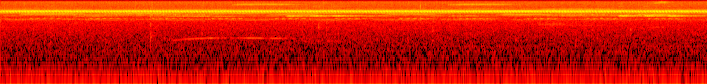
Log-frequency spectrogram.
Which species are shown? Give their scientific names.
Nyctibius griseus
